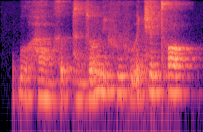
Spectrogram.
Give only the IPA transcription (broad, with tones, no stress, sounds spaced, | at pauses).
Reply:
ɓ o̤˨˩ h a̤ː˨˩ m x ə˨˩ p̚ z ə̤˨˩ n z o̰˧˥ n i˨˦ f ɨ˨˦ f ṵ˧˥ ə̯ t͡ɕ ə˧ j t̪ʰ ɔ˧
